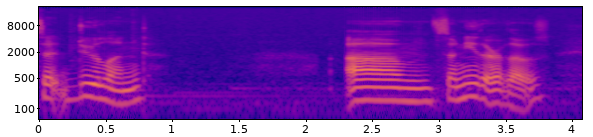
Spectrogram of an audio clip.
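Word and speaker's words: Duilond: of discussion on how to pronounce things I pronounce it Doland um so neither of those um I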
